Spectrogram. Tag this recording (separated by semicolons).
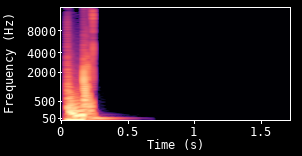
drum; bass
